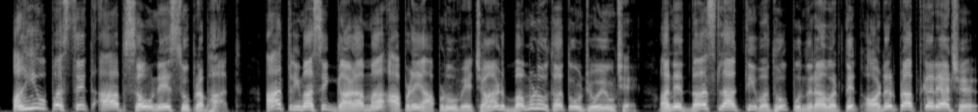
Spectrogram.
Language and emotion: Gujarati, happy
